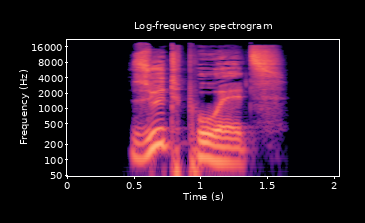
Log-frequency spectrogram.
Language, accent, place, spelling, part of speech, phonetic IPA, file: German, Germany, Berlin, Südpols, noun, [ˈzyːtˌpoːls], De-Südpols.ogg
- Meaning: genitive singular of Südpol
